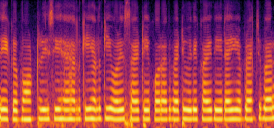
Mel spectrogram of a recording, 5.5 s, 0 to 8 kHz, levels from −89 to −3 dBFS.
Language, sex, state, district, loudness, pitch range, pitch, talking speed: Hindi, male, Bihar, Muzaffarpur, -11 LUFS, 215-225 Hz, 220 Hz, 205 wpm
